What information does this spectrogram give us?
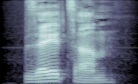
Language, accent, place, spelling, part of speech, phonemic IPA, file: German, Germany, Berlin, seltsam, adjective / adverb, /ˈzɛltˌzaːm/, De-seltsam.ogg
- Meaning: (adjective) 1. strange, weird, odd, funny, curious 2. rare, seldom; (adverb) strangely, weirdly, oddly, curiously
